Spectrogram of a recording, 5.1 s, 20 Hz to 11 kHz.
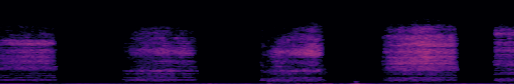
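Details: Nest interior in Spain, evening feeding of Western barn owls, November 2023: repeated breathy screeches about a second long, five bursts alternating with brief silence and a soft knock.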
